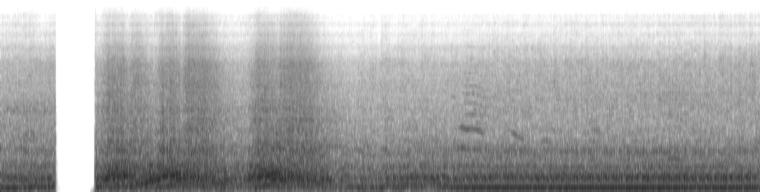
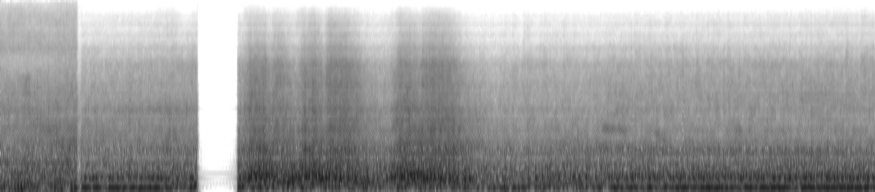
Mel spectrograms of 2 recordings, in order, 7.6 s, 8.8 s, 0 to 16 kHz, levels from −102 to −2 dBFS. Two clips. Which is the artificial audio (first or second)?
second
